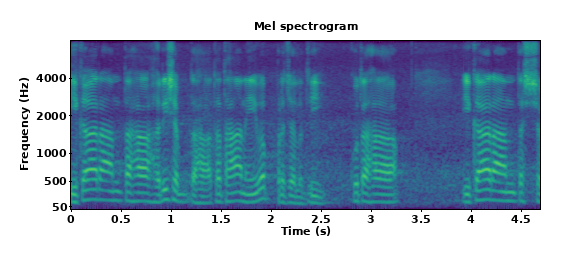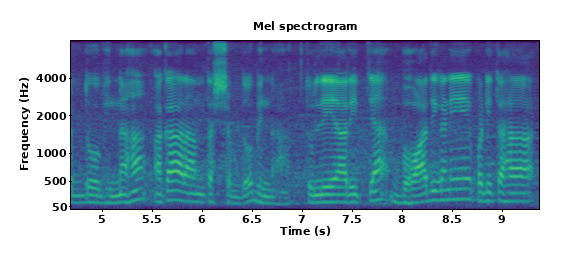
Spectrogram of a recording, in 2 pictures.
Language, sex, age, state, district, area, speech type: Sanskrit, male, 18-30, Karnataka, Uttara Kannada, urban, spontaneous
